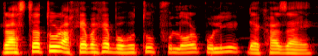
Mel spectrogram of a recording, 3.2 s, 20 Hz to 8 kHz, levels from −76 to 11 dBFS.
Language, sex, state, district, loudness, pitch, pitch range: Assamese, male, Assam, Sonitpur, -17 LUFS, 160 Hz, 150-180 Hz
